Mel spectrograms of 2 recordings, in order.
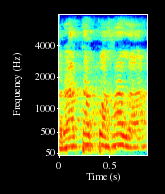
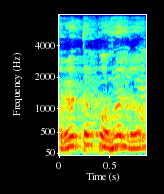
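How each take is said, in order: First: Every vowel sound is replaced with 'a'. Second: Most vowel sounds are dropped from the words. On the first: "তুমি কালকে আকার দিয়ে পড়ে আসো।" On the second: "আকার ওকার রসিকার ছাড়া পড়ে আসবা"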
